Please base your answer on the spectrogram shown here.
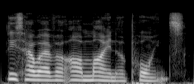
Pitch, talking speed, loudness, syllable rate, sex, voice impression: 195 Hz, 155 wpm, -16 LUFS, 5.8 syllables/s, female, very feminine, adult-like, slightly middle-aged, thin, slightly relaxed, slightly weak, dark, hard, very clear, very fluent, slightly cute, refreshing, sincere, slightly calm, friendly, reassuring, very unique, very elegant, slightly wild, very sweet, slightly lively, kind, modest, slightly light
